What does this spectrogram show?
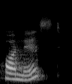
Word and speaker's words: honest: as harvard over or honest we pronounce them as our or may be honest so the sound is o sound which is vowel and that is why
